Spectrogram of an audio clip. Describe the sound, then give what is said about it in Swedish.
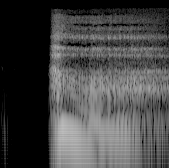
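A deliberately exaggerated exhalation: after a brief silence, one long, voiced sigh starts strong and slides slightly lower in pitch as it slowly fades. “Medan då utandning, om jag överdriver det lite så,”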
